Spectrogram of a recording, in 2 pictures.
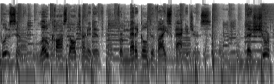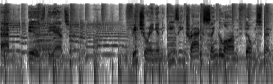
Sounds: speech, music

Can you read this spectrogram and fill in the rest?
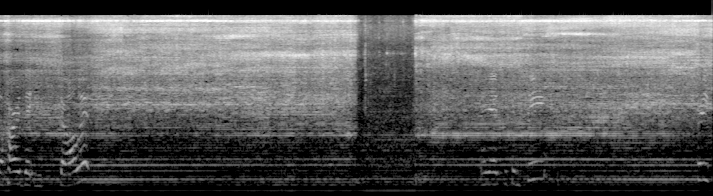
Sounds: speech

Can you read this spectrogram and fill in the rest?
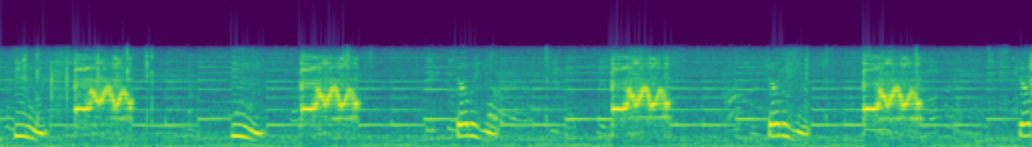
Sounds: speech, music

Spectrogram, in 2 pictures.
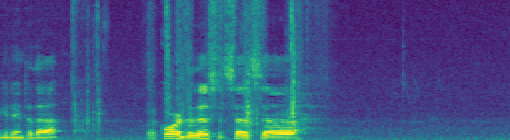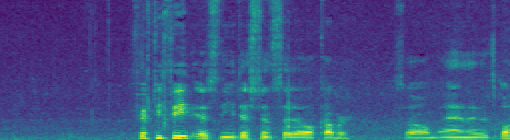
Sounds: speech, inside a small room

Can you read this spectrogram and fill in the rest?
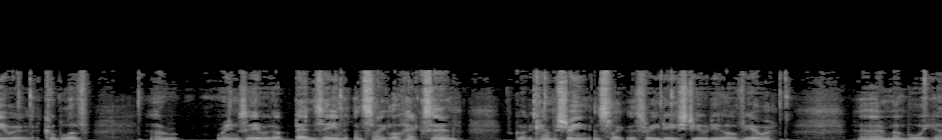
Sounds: speech

